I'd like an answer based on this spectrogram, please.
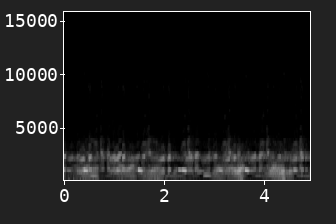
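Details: Frogs croaking, loud rasping bursts roughly every second over a constant background chorus, with small clear whistles slipping between the harsher calls.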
